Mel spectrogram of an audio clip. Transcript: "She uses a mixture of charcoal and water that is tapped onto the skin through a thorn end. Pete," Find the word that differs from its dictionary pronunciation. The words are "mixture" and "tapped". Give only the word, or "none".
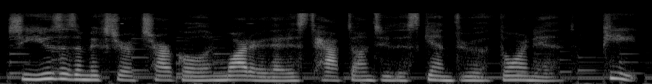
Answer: none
